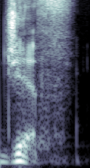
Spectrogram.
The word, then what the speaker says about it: GIF: The first type, which we're actually not using in this particular HTML file, are GIF images, sometimes pronounced GIF.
